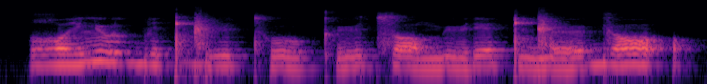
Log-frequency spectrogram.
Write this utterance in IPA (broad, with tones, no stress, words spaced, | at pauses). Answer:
ʁʷi˨˦lʲu˦lbi˨˦tɡ͡ǁy˨˩ tʰu˨˩ kʼy˨˦t͡sɔ˧˩˧my˧˩˧ ɾʲe˨˦t ŋ͡ǁø˨˦ɡʲɔ˦ʔ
